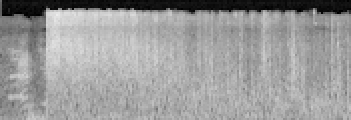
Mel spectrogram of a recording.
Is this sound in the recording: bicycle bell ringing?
no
